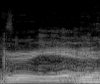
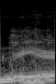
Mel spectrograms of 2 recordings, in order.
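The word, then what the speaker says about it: Gruyère: Not Gruyere. It's Gruyere.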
